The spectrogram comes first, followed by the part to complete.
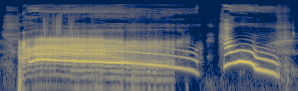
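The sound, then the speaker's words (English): A person imitates a Yeti roar: a loud, long drawn-out howling cry that slowly sinks in pitch, followed after a brief pause by a shorter second howl that rises and falls. “exactly what a Yeti sounds like, mm. right? Um, I can do how you would a roar. Okay, I'll roar.”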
